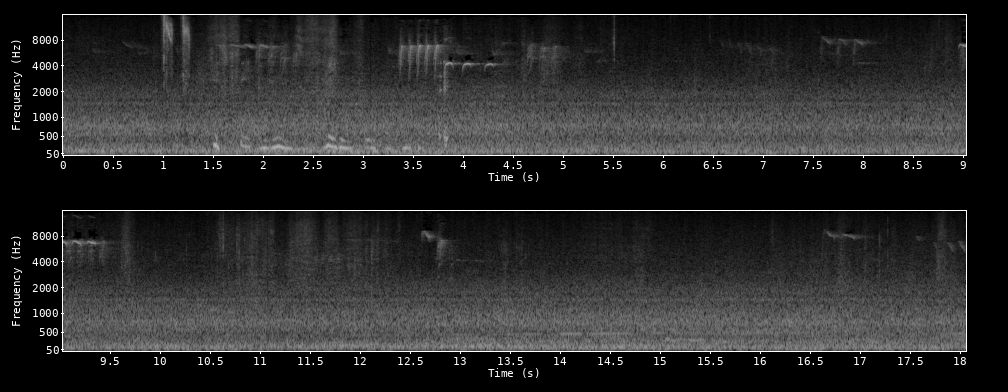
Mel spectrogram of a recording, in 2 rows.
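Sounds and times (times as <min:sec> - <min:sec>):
steady outdoor rush: 0:00.0 - 0:18.0
small birds chirping: 0:00.6 - 0:05.6.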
